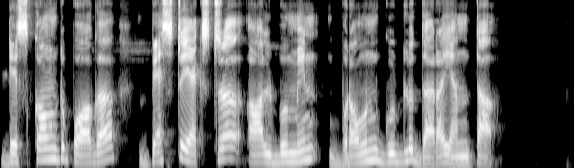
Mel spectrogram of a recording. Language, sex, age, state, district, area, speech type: Telugu, male, 30-45, Andhra Pradesh, East Godavari, rural, read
